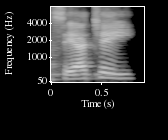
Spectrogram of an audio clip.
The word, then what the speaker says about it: chi: Quién o quiénes es qui.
